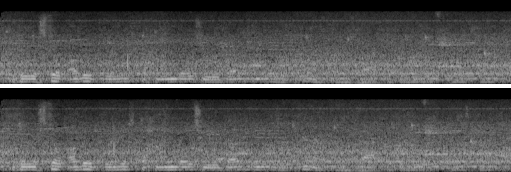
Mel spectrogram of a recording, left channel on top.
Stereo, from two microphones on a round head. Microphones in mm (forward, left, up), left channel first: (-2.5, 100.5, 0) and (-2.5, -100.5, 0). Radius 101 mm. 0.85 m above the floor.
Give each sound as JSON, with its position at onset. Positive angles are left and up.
{"t": 0.1, "sound": "a man speaking", "side_deg": 5, "distance_m": 1.1}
